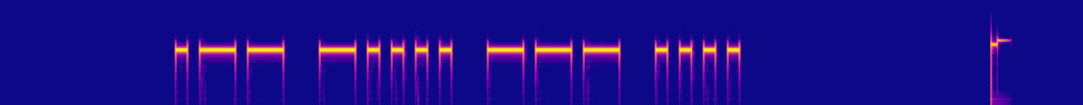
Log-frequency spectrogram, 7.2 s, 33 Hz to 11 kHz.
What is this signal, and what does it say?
Morse code, heard as a keyed tone, about 15 wpm, 700 Hz. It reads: W6OH
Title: USA Call Signs - 4 Characters - 2x Character Spacing - 15wpm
